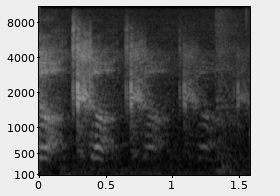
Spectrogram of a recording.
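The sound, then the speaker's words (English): Reverse reverb sweeps on a female singer's vocals, four breathy, washed-out swells repeating in a steady rhythm, each rising into a smeared vocal burst, then stuck hits with delay. Fairly quiet, with no clear words. “it's like some, it's like reverse reverb, sweepy things coming up, and then stuck hits with the delay, right?”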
